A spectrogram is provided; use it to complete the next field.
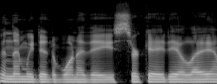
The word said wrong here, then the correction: Cirque du Soleil: I'm going to bastardize that pronunciation. – Cirque du Soleil. Yeah.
